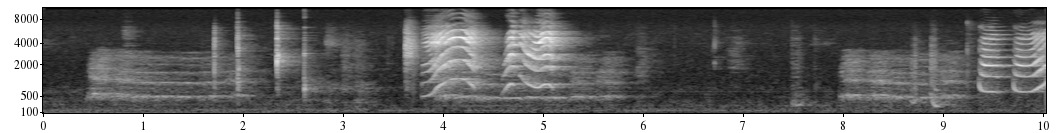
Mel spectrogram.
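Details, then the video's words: Pet parrot that talks, said to say "mummy" and "mitthu": several drawn-out, harmonic voice-like syllables, two louder bending ones in the middle, then a final rising squeaky note, over a low steady hum. "Ye mittu mummy bolne wala tota [] Talking Parrot [] mitthu mitthu"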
